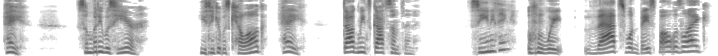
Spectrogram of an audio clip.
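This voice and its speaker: A young woman with an American accent playing a plucky, wisecracking reporter companion in a video game, with a wry, expressive delivery. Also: on the high side, measured pace, long pauses, dry recording, clean studio sound. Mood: curious, wry. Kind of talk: video game voice acting, in-character banter.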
